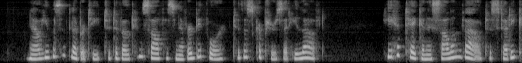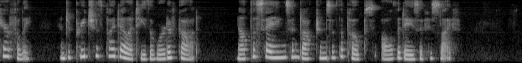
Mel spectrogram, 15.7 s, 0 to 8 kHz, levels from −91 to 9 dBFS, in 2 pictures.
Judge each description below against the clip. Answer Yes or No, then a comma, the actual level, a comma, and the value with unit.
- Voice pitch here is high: Yes, very high, 250 Hz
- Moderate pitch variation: Yes, average, 4.9 semitones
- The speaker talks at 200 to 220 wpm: No, average, 190 wpm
